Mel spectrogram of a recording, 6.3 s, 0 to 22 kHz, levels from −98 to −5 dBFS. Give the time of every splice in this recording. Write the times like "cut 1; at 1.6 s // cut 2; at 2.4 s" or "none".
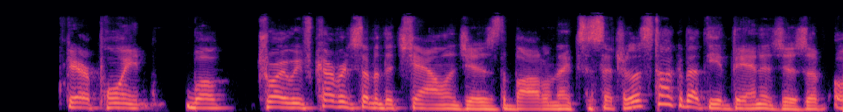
cut 1; at 1.3 s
